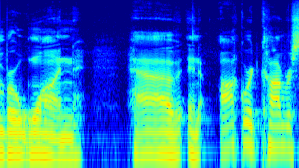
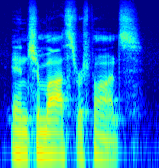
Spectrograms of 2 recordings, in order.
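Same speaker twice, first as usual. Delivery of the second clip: normal talking voice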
